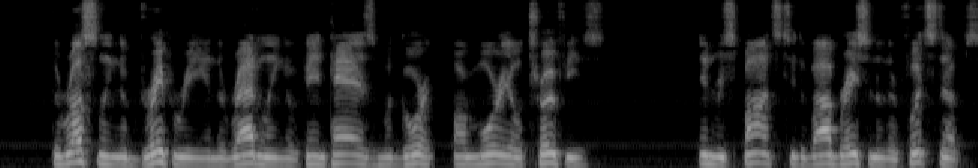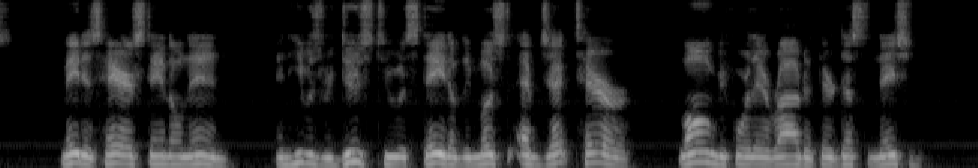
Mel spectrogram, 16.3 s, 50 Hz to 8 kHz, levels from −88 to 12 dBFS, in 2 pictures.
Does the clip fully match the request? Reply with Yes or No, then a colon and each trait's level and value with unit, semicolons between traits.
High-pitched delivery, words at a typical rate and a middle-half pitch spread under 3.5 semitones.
No: low, 135 Hz; average, 160 wpm; average, 2.9 semitones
